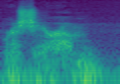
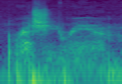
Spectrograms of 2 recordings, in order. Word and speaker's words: Reshiram: I don't really feel like changing I say Reshiram everybody says Reggie Ram I think I don't know I always end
